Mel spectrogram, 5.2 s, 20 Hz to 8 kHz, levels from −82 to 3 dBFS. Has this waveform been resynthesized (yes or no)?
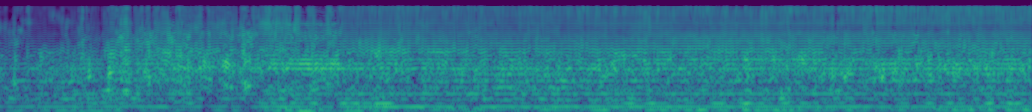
yes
